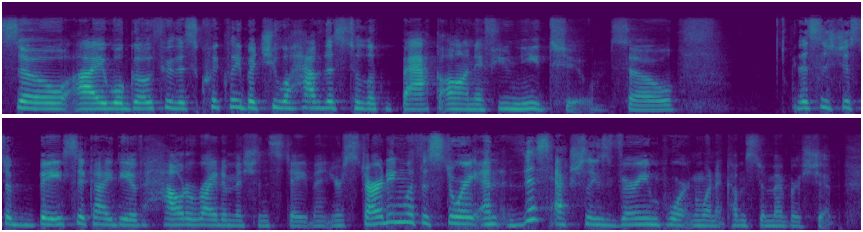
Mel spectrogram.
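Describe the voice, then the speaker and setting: A woman with an unremarkable speaking voice talks at a fairly quick pace, medium pitch and ordinary pitch variation. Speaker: chorus director and webinar presenter. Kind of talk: webinar presentation. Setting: video call webinar with screen share.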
